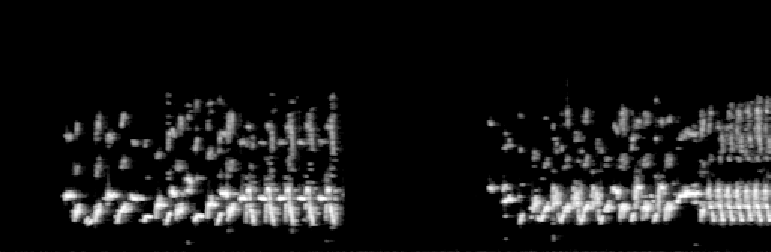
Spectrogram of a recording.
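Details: Goldfinch song in two lively bursts of high, jangling twitters and trills, each about two seconds long and separated by a short pause; faint low background hum.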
